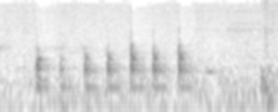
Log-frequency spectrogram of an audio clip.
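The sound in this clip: Knocking on a door: a rapid series of sharp, hollow raps, then a short pause and one more knock. The knocks are moderately loud over a quiet background.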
